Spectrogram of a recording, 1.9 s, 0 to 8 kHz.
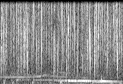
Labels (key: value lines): label: biophony
recorder: SoundTrap 300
